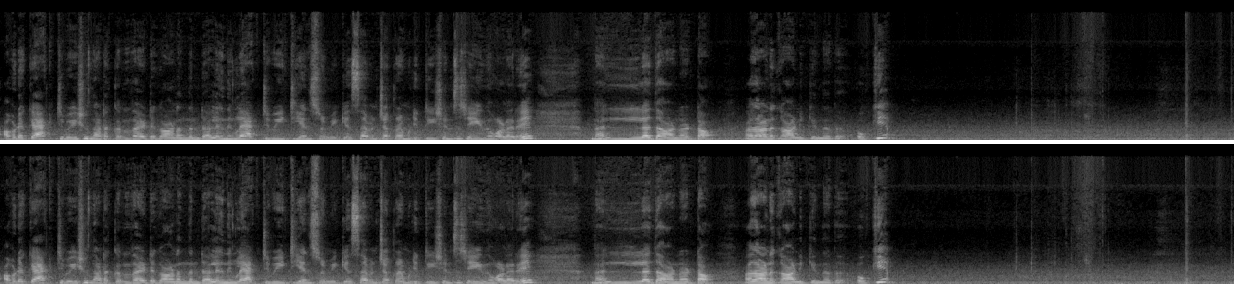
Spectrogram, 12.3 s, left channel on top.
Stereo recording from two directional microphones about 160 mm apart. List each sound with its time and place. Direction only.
0.0 s a woman's voice: centre (ahead or behind)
